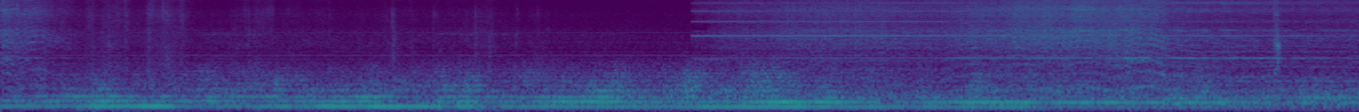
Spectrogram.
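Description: Ladybird quadcopter's small electric motors running with a steady pitched hum; about halfway through a higher whine comes in suddenly.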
